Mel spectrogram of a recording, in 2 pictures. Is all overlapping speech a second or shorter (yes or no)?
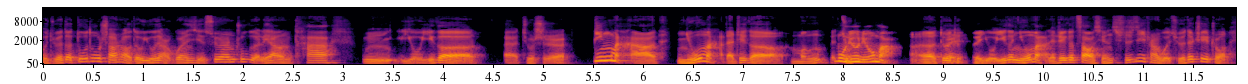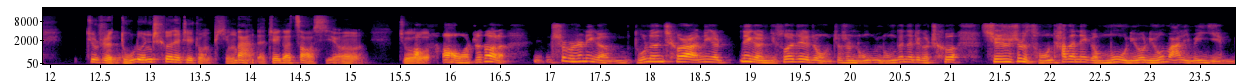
yes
